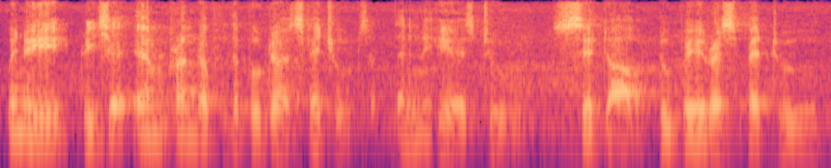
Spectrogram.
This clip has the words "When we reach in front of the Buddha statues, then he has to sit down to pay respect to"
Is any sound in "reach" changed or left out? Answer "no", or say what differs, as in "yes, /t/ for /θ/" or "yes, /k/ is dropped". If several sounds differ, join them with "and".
no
